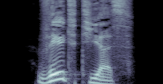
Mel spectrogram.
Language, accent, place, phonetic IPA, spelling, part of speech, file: German, Germany, Berlin, [ˈvɪltˌtiːɐ̯s], Wildtiers, noun, De-Wildtiers.ogg
- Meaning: genitive singular of Wildtier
